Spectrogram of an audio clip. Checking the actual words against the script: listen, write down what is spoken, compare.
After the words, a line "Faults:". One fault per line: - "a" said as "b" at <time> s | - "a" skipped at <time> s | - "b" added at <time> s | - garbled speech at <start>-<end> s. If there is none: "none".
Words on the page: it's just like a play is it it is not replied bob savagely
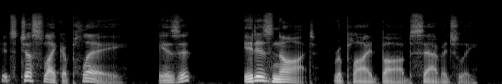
it's just like a play is it it is not replied bob savagely
Faults:
none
